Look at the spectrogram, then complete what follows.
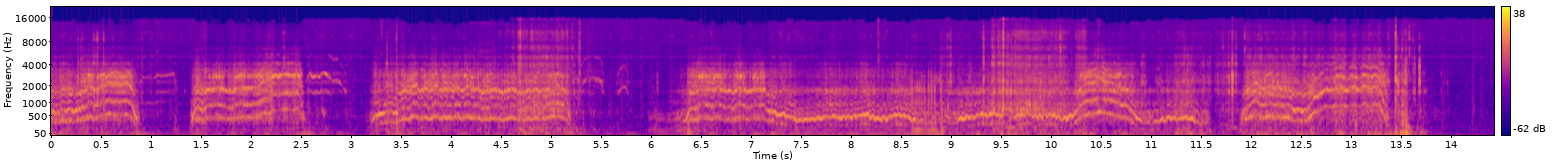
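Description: RC rock crawler's electric drive motor and gears whining in about five throttle bursts with short pauses between them. The pitch wavers up and down with the throttle as the crawler works through brush and over rock, and the whine stops shortly before the end.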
